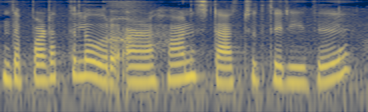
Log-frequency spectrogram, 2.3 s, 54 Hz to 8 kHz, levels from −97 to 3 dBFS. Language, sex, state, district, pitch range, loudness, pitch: Tamil, female, Tamil Nadu, Nilgiris, 205-245 Hz, -15 LUFS, 225 Hz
